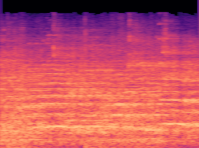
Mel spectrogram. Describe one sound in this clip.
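A basketball is dribbled on a hardwood court in an echoing gym.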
